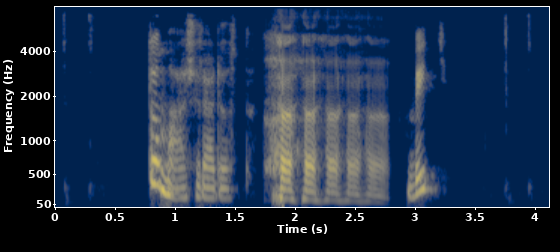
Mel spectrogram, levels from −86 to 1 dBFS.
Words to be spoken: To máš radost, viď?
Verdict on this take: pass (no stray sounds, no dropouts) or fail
fail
